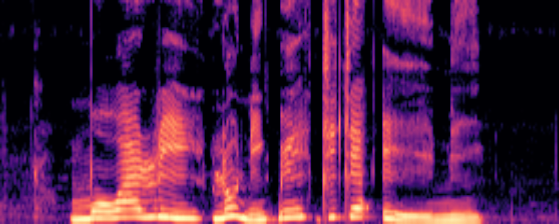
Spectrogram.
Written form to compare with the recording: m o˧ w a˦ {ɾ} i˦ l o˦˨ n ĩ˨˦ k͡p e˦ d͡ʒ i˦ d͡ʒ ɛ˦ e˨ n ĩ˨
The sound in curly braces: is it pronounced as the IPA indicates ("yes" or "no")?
yes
